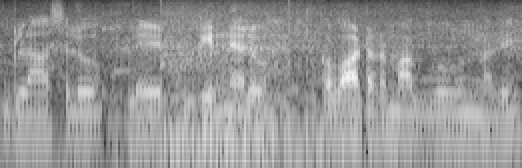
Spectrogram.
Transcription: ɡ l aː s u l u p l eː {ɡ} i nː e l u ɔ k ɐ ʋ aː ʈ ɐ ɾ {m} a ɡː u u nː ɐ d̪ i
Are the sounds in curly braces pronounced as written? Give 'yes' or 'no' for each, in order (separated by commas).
yes, yes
